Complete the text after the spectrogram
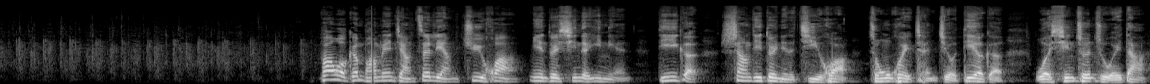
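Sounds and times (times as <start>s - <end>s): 
audience clapping: 0.0s - 4.0s
speech: 3.2s - 11.4s.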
